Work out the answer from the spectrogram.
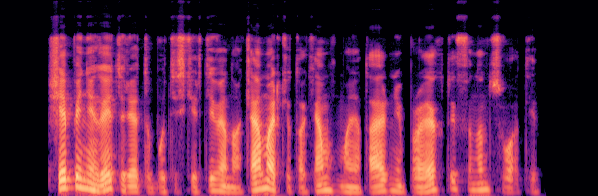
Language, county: Lithuanian, Marijampolė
